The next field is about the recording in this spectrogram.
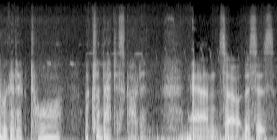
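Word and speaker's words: clematis: This is uh Clatus or as the British say clemetists.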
